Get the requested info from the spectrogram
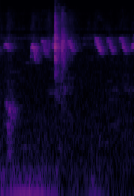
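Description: Small bird chirping faintly in the background: short high chirps, with a quick run of several near the end, over a low steady hum.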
